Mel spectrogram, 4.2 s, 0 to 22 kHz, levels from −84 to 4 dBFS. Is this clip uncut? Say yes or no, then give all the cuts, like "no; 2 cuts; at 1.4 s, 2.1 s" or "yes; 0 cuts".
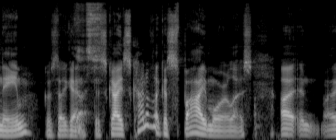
yes; 0 cuts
